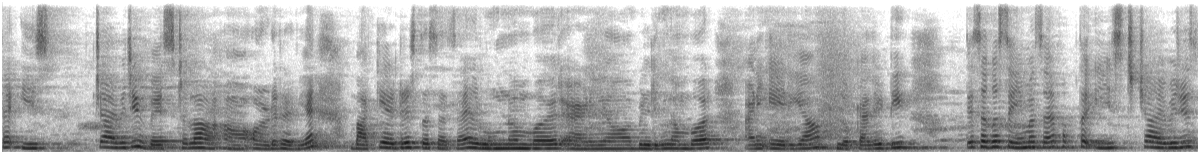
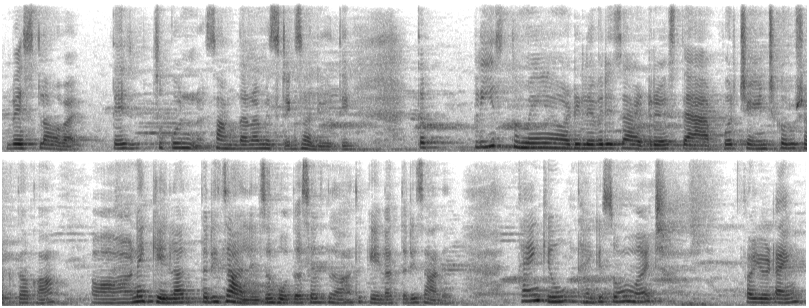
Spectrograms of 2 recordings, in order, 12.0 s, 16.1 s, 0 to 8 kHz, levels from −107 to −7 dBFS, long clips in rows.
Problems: none marked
